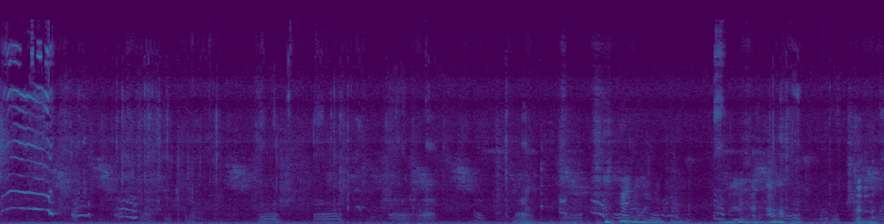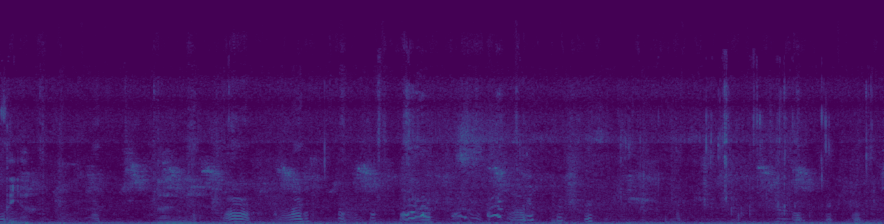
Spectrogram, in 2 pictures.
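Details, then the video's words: Puppy, newborn, crying in Cambodia on a phone recording: many quick, thin whimpers and squeaks in irregular bursts, fairly soft, over constant low hum with occasional voices. "Newborn Puppy Crying Loudly"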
